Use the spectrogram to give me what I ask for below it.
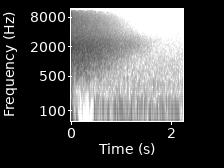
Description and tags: More impulse responses recorded with the DS-40 both direct to hard drive via USB and out in the field and converted and edited in Wavosaur and in Cool Edit 96 for old times sake. Subjects include outdoor raquetball court, glass vases, toy reverb microphone, soda cans, parking garage and a toybox all in various versions edite with and without noise reduction and delay effects, fun for the whole convoluted family.
ir, free, convolution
